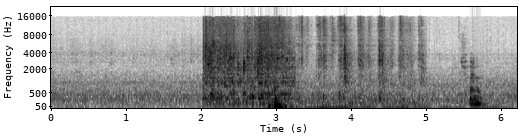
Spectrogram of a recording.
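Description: Kitchen tap running into a stainless steel sink, starting abruptly about two seconds in, with water splashing and a dull thump about a second later, then tailing off into scattered drips and clatter.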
